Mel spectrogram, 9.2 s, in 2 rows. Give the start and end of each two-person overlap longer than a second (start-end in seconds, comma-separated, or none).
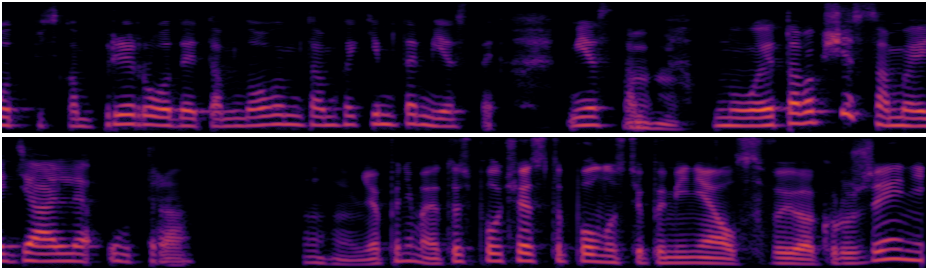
none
